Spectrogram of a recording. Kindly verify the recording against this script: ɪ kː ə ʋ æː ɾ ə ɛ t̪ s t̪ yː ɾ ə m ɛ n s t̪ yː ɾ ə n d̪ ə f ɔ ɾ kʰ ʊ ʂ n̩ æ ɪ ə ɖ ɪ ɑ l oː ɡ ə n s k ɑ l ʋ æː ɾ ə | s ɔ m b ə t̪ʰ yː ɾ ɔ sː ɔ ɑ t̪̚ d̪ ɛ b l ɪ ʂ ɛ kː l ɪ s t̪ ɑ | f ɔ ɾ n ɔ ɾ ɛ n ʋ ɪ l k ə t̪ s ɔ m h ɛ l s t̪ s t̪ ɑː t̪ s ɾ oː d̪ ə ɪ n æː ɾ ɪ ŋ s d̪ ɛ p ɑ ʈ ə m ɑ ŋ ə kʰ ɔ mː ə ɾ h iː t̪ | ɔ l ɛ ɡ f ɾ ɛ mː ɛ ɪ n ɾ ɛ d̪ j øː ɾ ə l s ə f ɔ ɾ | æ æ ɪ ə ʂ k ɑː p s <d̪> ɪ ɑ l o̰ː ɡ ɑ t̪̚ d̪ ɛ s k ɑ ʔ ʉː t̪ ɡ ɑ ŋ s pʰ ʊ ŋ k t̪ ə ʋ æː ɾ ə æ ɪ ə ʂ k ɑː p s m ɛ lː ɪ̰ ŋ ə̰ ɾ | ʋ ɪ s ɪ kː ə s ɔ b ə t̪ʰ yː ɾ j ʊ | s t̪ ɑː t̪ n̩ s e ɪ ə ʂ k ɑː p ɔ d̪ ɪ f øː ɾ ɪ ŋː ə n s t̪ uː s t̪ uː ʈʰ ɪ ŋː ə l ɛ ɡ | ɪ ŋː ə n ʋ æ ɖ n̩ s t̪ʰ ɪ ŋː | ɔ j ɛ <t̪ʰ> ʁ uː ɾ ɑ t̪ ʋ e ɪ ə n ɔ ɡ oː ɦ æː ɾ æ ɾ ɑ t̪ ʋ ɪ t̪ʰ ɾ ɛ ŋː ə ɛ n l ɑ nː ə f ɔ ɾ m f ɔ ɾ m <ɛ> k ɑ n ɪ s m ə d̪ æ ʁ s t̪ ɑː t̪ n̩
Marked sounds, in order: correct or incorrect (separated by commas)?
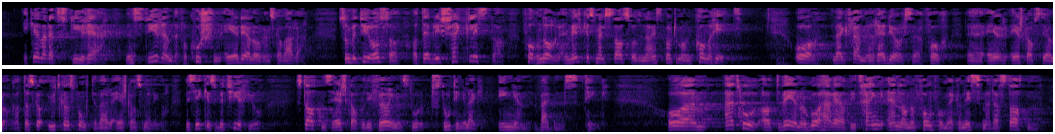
correct, correct, correct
